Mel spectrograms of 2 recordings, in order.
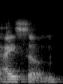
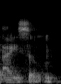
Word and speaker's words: Isom: Yeah, so both Instagram and Twitter, I'm at Isom, but the Isom is spelled Eyesum because a lot of people have a hard time pronouncing my last name.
